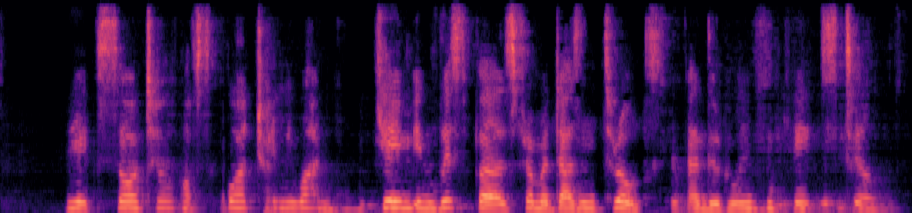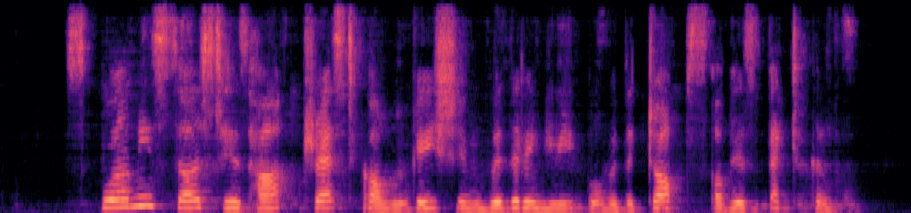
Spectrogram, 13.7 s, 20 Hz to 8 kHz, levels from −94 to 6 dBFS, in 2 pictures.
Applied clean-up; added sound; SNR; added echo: neural mask model DeepFilterNet 3.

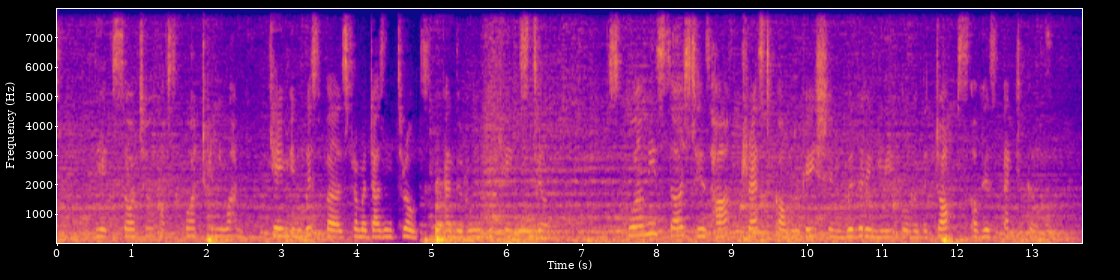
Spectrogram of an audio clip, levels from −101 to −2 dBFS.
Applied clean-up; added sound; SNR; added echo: none; Toilet flush; -2 dB; none.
